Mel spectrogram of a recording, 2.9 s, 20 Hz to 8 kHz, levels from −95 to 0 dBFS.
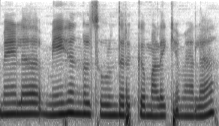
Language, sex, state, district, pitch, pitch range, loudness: Tamil, female, Tamil Nadu, Kanyakumari, 215 Hz, 195-220 Hz, -16 LUFS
